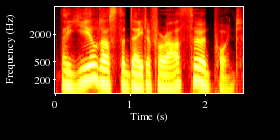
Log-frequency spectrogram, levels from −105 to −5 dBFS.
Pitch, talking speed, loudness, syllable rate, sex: 150 Hz, 215 wpm, -16 LUFS, 4.3 syllables/s, male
